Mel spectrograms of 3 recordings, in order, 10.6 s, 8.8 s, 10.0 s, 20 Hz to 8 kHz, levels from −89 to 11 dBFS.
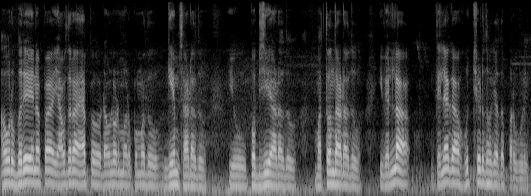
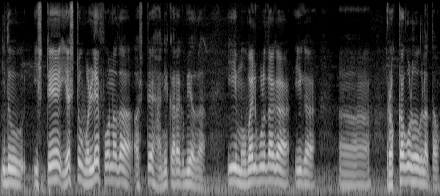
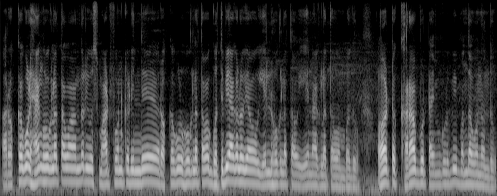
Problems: none marked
